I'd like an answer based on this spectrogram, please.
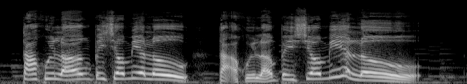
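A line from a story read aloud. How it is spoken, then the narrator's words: Loud shout. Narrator (Chinese): 七只小羊 大声的喊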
